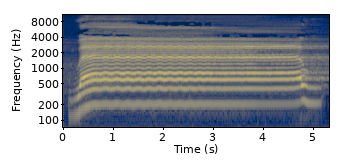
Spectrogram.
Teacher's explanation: হ্যাঁ, ওয়া ওয়া ওয়া ওয়া ওয়াও। واو প্রথম ঠোঁটটা গোল করতে হবে, তারপর আবার চ্যাপ্টা, তারপর গোল। হ্যাঁ, প্রথম গোল পরে চ্যাপ্টা স্বাভাবিক, তারপর আবার গোল।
